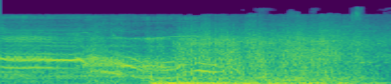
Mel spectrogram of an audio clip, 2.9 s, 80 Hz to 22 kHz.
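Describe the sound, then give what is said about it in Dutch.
A loud, dense jingle for the Radio 1 show Weet ik veel: swooping, gliding tones over a wash of noise, joined after a second by a deep rumbling boom that holds, then fades out. No voices. “Sterke jingle.”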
